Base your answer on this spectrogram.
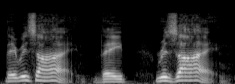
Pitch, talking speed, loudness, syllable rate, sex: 145 Hz, 75 wpm, -17 LUFS, 3.4 syllables/s, male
